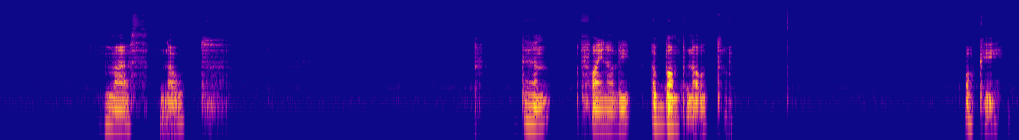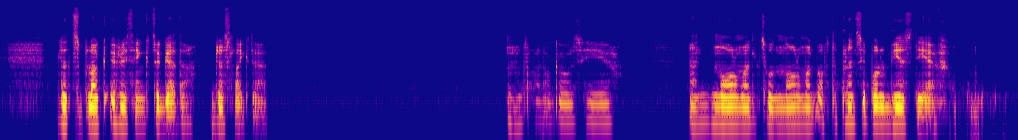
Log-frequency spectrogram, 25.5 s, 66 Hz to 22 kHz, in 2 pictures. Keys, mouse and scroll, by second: 5.4 click, 6.4 shift+a, 11.7-12.3 scroll up 4, 12.3-14.2 middle drag, 14.2 click, 15.8-18.6 drag, 20.5-21.8 middle drag, 21.8 click, 25.2-25.4 middle drag.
